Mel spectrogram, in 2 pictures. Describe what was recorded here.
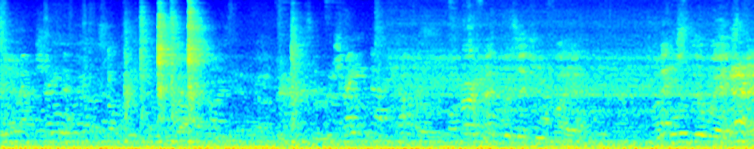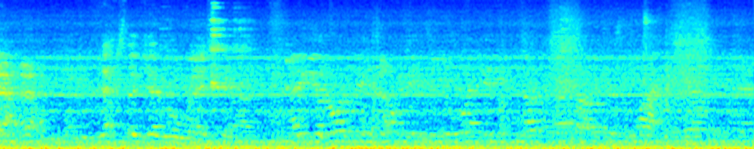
Kennecraig to Port Ellen ferry to Islay ... the cafeteria ... lavaliers mics clipped to baseball cap ...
